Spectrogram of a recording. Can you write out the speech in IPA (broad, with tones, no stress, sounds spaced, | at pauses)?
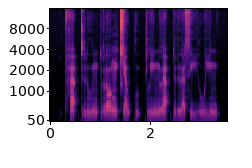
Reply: pʰ a˥˩ ʔ t r uː˧ n p r ɔː˥˩ ŋ t͡ɕ a˩˦ w k u˦˥ ʔ k l i˧ n l a˥˩ ʔ p r ɯ˨˩ a̯ s iː˨˩ w i˥˩ n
